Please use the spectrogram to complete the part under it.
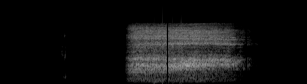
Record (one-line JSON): {"exhalation_length": "3.1 s", "exhalation_amplitude": 5048, "exhalation_signal_mean_std_ratio": 0.52, "survey_phase": "beta (2021-08-13 to 2022-03-07)", "age": "18-44", "gender": "Male", "wearing_mask": "No", "symptom_none": true, "smoker_status": "Never smoked", "respiratory_condition_asthma": false, "respiratory_condition_other": false, "recruitment_source": "REACT", "submission_delay": "2 days", "covid_test_result": "Negative", "covid_test_method": "RT-qPCR", "influenza_a_test_result": "Negative", "influenza_b_test_result": "Negative"}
